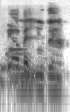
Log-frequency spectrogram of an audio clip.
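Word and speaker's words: Möbel: उमलाउट के साथ जब ये रहता है तो ईओ की तरह बिहेव करता है, म्योबेल, म्योबेल। देखिए जब ओ उमलाउट के साथ आएगा तो ईओ की तरह हो जाएगा, म्योबेल, म्योबेल।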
